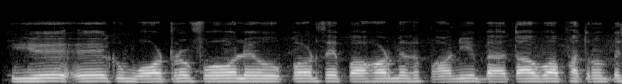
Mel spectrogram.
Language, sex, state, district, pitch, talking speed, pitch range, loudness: Hindi, male, Odisha, Malkangiri, 140 Hz, 135 wpm, 135-140 Hz, -14 LUFS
